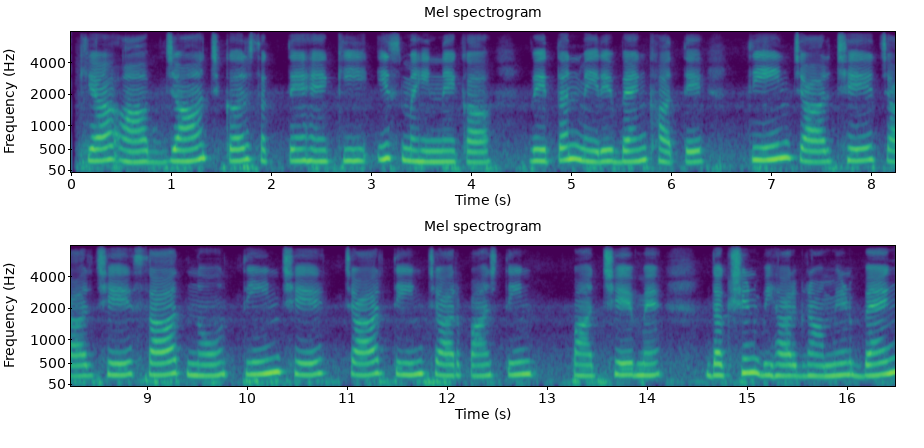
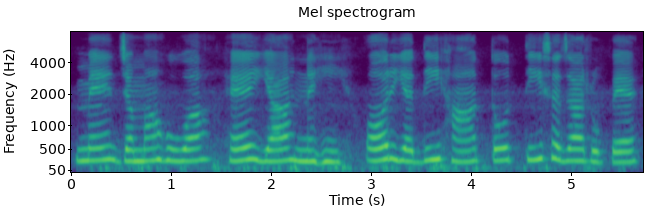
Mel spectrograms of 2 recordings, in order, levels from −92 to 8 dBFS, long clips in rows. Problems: constant background noise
